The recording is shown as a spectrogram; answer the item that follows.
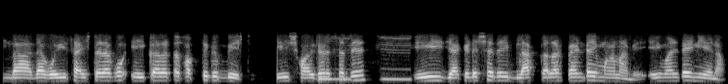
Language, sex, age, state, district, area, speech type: Bengali, male, 18-30, West Bengal, South 24 Parganas, rural, conversation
